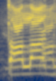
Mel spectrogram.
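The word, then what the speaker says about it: طلاق: ধর্মে স্বামী-স্ত্রী সংসার করতে গিয়ে স্বামী তার স্ত্রীকে তালাক দেয় তাই না আরে ভাই বলুন না শব্দটা কিন্তু তালাক নয় শব্দটা তালাক বলবেন না কেউ শব্দটা হলো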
